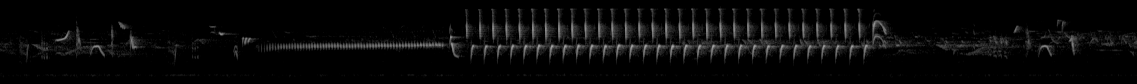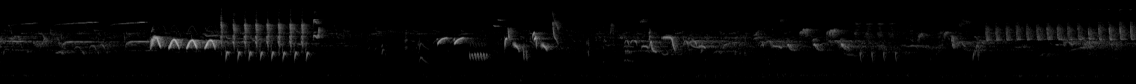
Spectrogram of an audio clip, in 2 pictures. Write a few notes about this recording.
Lac de Morgnieu, montage sonore, Tascam DAP-1 Micro Télingua, Samplitude 5.1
